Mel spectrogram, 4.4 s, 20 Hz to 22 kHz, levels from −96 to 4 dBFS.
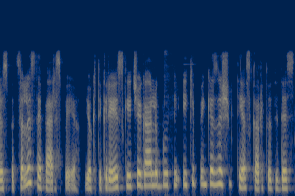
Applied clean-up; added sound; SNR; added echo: neural mask model DeepFilterNet 3.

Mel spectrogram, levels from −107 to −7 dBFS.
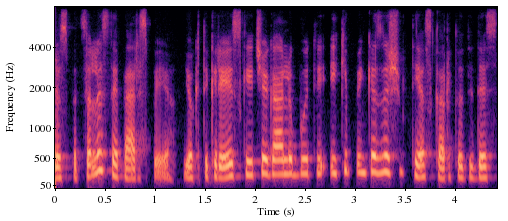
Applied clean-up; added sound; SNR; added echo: none; none; none; none.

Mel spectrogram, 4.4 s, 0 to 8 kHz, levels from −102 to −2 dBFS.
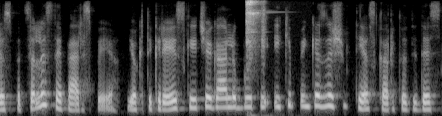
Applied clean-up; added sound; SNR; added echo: none; Tambourine; -2 dB; none.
